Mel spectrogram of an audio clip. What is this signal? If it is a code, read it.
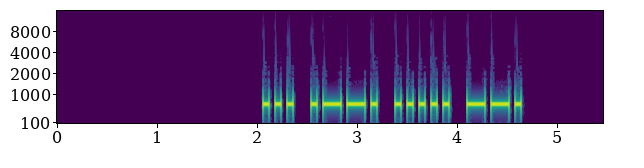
Morse code, heard as a keyed tone, about 20 wpm, 700 Hz. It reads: SP5G
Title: DXCC-100 Call Signs - 4 Characters - 20wpm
